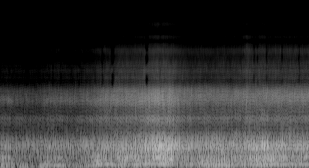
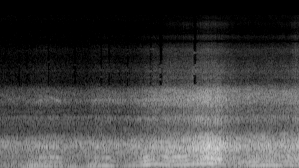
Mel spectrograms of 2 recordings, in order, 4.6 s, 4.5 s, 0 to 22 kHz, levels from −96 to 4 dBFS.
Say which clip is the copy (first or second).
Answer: first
